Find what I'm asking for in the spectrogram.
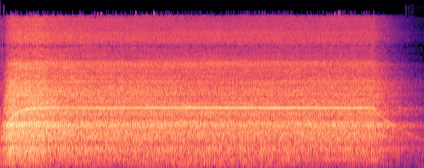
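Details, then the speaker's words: Sanitaire vacuum motor on a unit needing restoration, switched off then on: smooth steady high whir with even tone at speed, no rattles or scraping, winding down cleanly; motor sounds healthy, machine worth repairing. "Motor sounds really healthy. So this thing will be a candidate for further repair on it."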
